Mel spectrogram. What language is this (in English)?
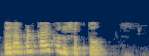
Marathi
